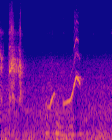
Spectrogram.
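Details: Hand-raised rose-ringed parakeet kept by a village farming family, said to talk like humans. It gives a harsh squawk, then two rising, whistled, voice-like slurs, with background room noise.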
